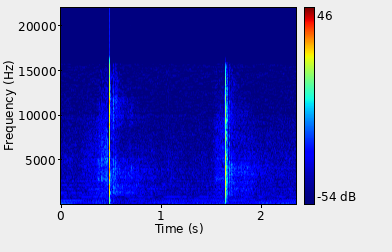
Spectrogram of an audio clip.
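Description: Soft sustained background music, held keyboard or organ chords, with two sharp percussive hits about a second apart.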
